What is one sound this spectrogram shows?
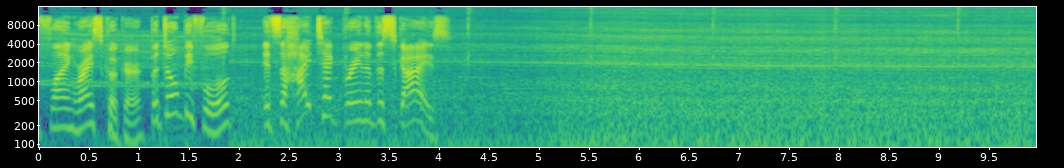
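Jet engines roar as a large aircraft takes off.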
